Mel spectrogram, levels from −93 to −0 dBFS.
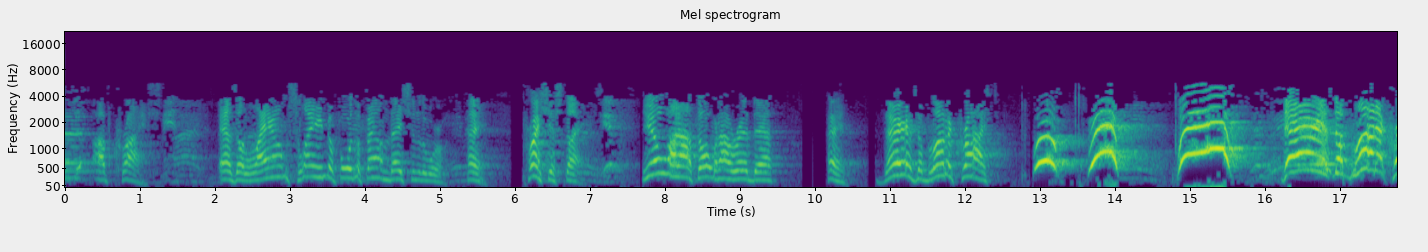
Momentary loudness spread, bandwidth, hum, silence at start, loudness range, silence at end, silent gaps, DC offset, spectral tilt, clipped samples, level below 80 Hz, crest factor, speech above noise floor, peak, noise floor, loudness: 21 LU; 5.8 kHz; none; 0 s; 15 LU; 0 s; 5.97-6.09 s, 9.83-10.14 s, 10.71-10.79 s; under 0.1%; -7.5 dB/octave; under 0.1%; -60 dBFS; 18 dB; 24 dB; 0 dBFS; -43 dBFS; -15 LUFS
